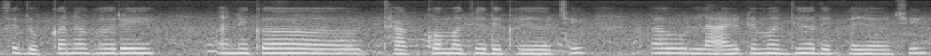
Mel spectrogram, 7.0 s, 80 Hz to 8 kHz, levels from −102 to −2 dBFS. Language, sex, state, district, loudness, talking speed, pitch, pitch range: Odia, female, Odisha, Khordha, -17 LUFS, 105 wpm, 230 Hz, 210-240 Hz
